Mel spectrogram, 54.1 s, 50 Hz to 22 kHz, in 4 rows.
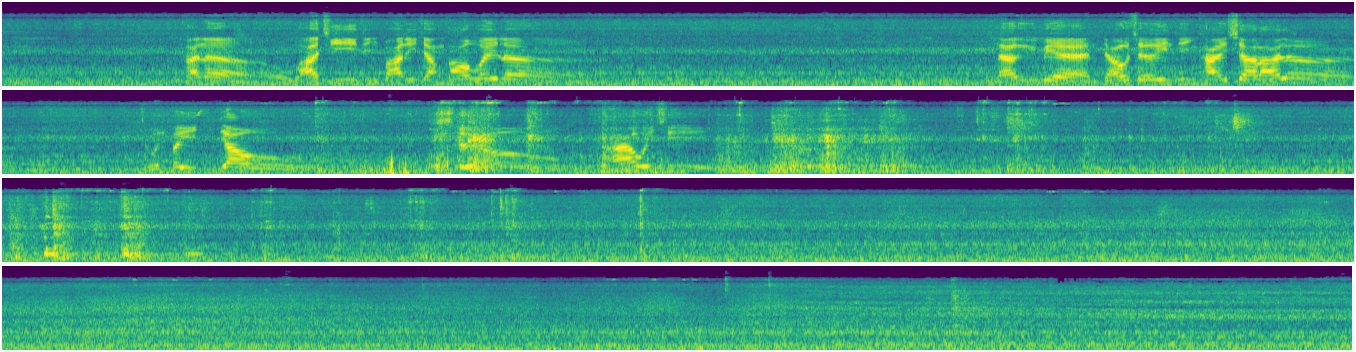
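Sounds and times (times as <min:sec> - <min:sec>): heavy diesel machinery running: 0:00.0 - 0:54.0
metallic knocks and clanks: 0:20.6 - 0:24.6, 0:27.1 - 0:32.4.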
